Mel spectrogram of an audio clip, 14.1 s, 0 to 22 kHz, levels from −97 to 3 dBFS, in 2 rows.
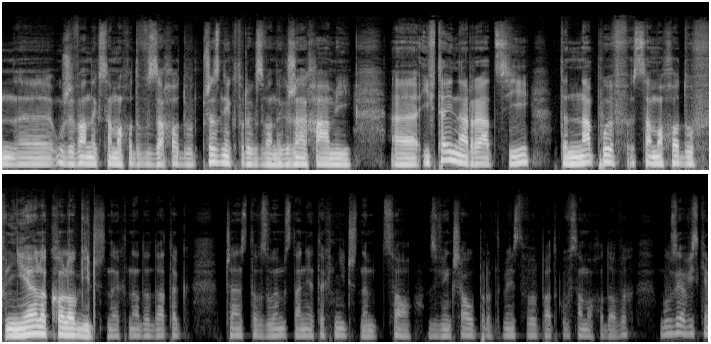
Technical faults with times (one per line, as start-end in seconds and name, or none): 7.99-14.14 one channel inverted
